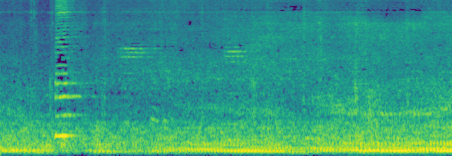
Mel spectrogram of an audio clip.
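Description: Street traffic: a car engine running close by with a steady low hum, and a short, sharp sound about a second in.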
